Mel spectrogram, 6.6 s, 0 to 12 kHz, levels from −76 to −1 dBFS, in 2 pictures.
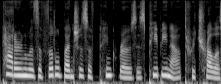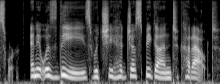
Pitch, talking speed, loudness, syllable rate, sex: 210 Hz, 235 wpm, -18 LUFS, 5.3 syllables/s, female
